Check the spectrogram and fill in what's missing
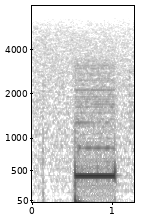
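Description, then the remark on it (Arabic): A single steady electronic busy tone sounds for about half a second, clear and prominent, with faint line hiss before and after and no one speaking. It follows a dropped internet call, made over Viber or WhatsApp, from a caller in Libya to a call-in programme. “نطلب من الأخوة في غرفة السيطرة حبذا لا تتصلوا بي على الهاتف، لأن الأخ يتصل من خلال الفايبر أو الواتساب، وبصراحة لما ينقطع ربما يتهمنا أننا نقطع، حبذا لو تتصلوا به.”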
